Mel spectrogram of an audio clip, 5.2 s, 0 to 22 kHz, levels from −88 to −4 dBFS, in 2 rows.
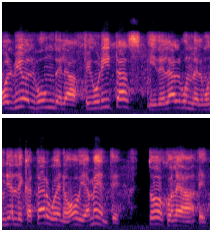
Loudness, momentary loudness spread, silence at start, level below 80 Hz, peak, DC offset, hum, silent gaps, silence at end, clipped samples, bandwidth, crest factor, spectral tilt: -26 LUFS; 11 LU; 0 s; -80 dBFS; -8 dBFS; under 0.1%; none; none; 0 s; under 0.1%; 12 kHz; 22 dB; 2.5 dB/octave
